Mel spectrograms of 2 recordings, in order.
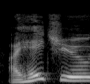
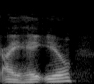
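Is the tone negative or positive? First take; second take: positive; negative. First: It is said in a cheerful, positive voice. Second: It is said in a plain, negative tone.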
